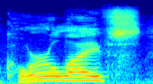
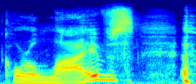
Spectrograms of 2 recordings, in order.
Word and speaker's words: Coral Life: It's a brand, Coral Life, and it's Coral Lifes. I'm not going to pronounce it Coral Lives because I don't think that would be the right way to do it.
